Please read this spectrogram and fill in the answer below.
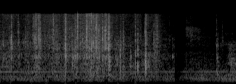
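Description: Thin plastic shopping bag crinkling and rustling as a hand rummages through it, dying away near the end.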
